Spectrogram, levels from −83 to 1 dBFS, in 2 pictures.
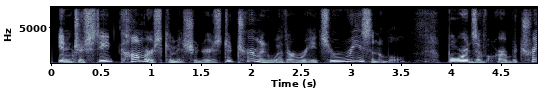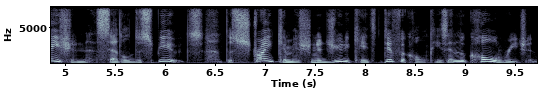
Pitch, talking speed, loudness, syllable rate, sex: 165 Hz, 135 wpm, -20 LUFS, 6.4 syllables/s, male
